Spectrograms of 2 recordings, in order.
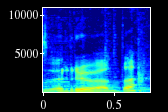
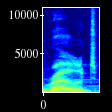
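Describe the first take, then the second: First: The vowel is a rounded Scandinavian 'ö' sound. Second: The vowel is a plain English 'o' sound. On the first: It follows the name as it is written. "what it actually says is Röde" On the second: It is adapted for English-speaking listeners. "I'm saying Rode because I'm talking to English speakers"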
